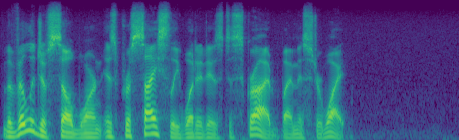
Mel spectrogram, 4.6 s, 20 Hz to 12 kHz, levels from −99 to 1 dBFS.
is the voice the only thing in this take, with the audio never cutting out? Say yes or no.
yes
